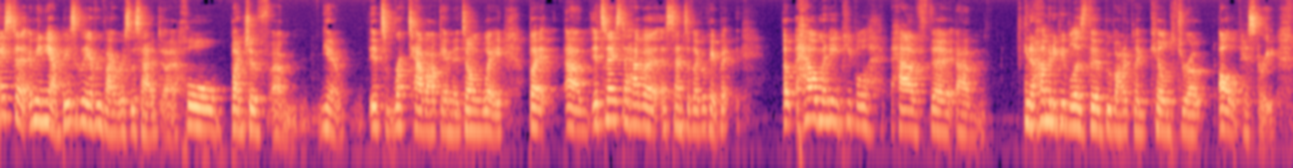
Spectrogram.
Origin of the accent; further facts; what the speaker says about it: Canada; I do as a Canadian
